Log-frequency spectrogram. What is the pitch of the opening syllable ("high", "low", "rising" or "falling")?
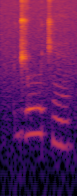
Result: high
